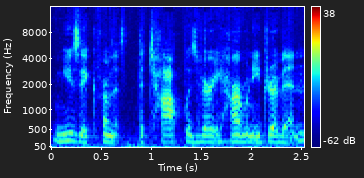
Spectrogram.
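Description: A woman speaks at a fairly quick pace in a fairly low pitch with fairly even intonation. It is a plain, everyday voice. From Michigan, US Midwest. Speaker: indie band musician and songwriter. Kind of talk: casual interview chat.

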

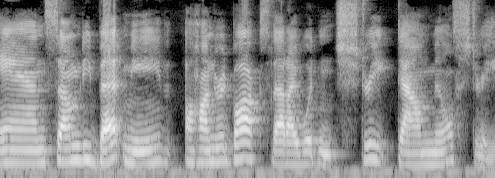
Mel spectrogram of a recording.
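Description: A woman with an American accent speaks at a fairly low pitch with vocal fry. Her pitch variation is ordinary. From Ohio, US (Hudson). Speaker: college alumna guest. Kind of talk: casual chat.

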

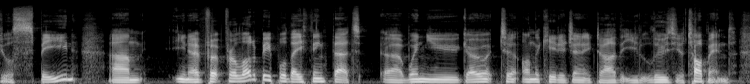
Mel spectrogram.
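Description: At a moderate pace and medium pitch, a man with an Australian accent speaks with ordinary pitch variation, in a dry, close sound with no echo on a very clean recording with a silent background. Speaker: podcast host and nutritional therapist. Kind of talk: solo educational talk. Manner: casual with frequent fillers.

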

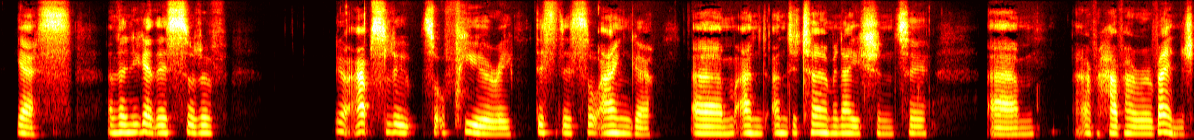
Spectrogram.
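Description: With an English accent, a woman speaks at a fairly slow pace in a fairly low pitch, her intonation flat and monotone, leaving long, frequent pauses. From England. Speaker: game forum moderator. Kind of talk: casual chat. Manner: halting.

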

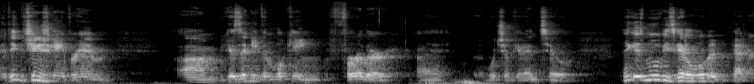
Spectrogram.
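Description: A man speaks fairly quickly at a medium pitch. His pitch swings very widely, and the room echo is audible. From US East Coast. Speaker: podcast co-host. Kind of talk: casual chat.

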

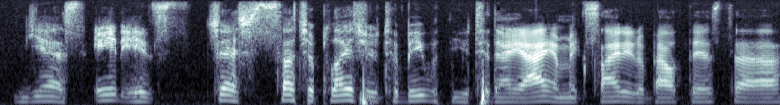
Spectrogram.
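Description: With an American accent, a man talks at a moderate pace and medium pitch, his intonation fairly even. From US South, Mississippi. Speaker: public health fellow and doctoral student. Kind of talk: interview. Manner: hesitant, many fillers.

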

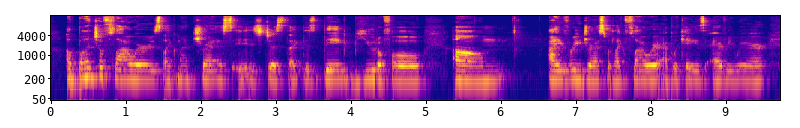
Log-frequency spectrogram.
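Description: This woman's voice sits at a fairly low pitch. She speaks at a fairly slow pace. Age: 30s. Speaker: small business owner and karate teacher. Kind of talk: casual chat. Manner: animated.

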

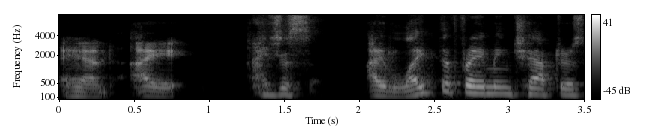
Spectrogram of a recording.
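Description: The voice carries vocal fry. The recording is very clean, the background silent. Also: man. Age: 30s. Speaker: indie author. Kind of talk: casual chat.

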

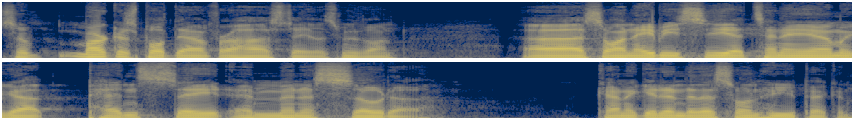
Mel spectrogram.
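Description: A man with an American accent, an ordinary speaking voice, medium pitch, fairly even intonation and a fairly quick pace, on a very clean recording with a silent background. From Nebraska, high school in Arizona. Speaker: college football podcast co-host. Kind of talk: casual chat.

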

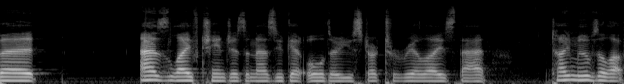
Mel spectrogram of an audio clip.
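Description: A woman's fairly low, monotone, flat voice with an American accent at a fairly slow pace. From United States. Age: 30s. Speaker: podcast host. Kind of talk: personal monologue.

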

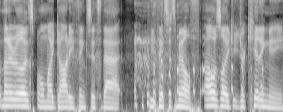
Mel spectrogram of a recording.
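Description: A man's fairly high-pitched, normal speaking voice with an American accent, ordinary pitch variation and a moderate pace. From New Jersey. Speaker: podcast co-host. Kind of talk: casual chat.

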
